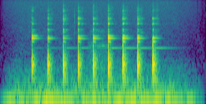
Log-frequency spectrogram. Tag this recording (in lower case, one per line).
tap
glass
